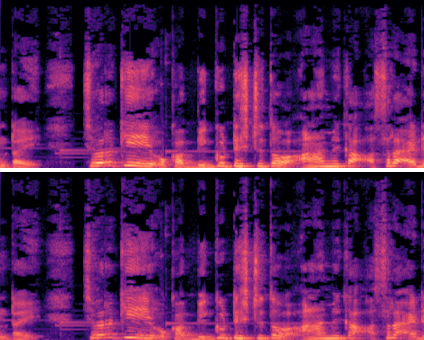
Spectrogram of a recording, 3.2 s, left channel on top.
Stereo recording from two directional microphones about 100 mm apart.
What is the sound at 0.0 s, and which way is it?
Speech, 30° left (ahead or behind).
